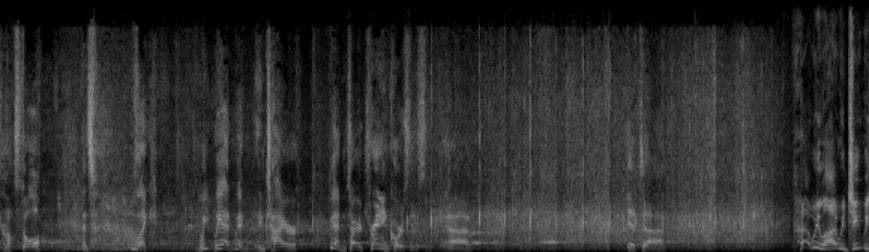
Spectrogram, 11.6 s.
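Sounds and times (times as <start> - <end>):
laughter: 0.0 - 4.6
speech: 0.0 - 6.6, 8.4 - 9.0, 10.6 - 11.5
audience applause: 3.4 - 10.6.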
